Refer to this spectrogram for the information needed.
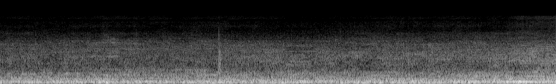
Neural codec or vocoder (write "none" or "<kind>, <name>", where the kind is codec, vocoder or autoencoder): codec, SNAC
